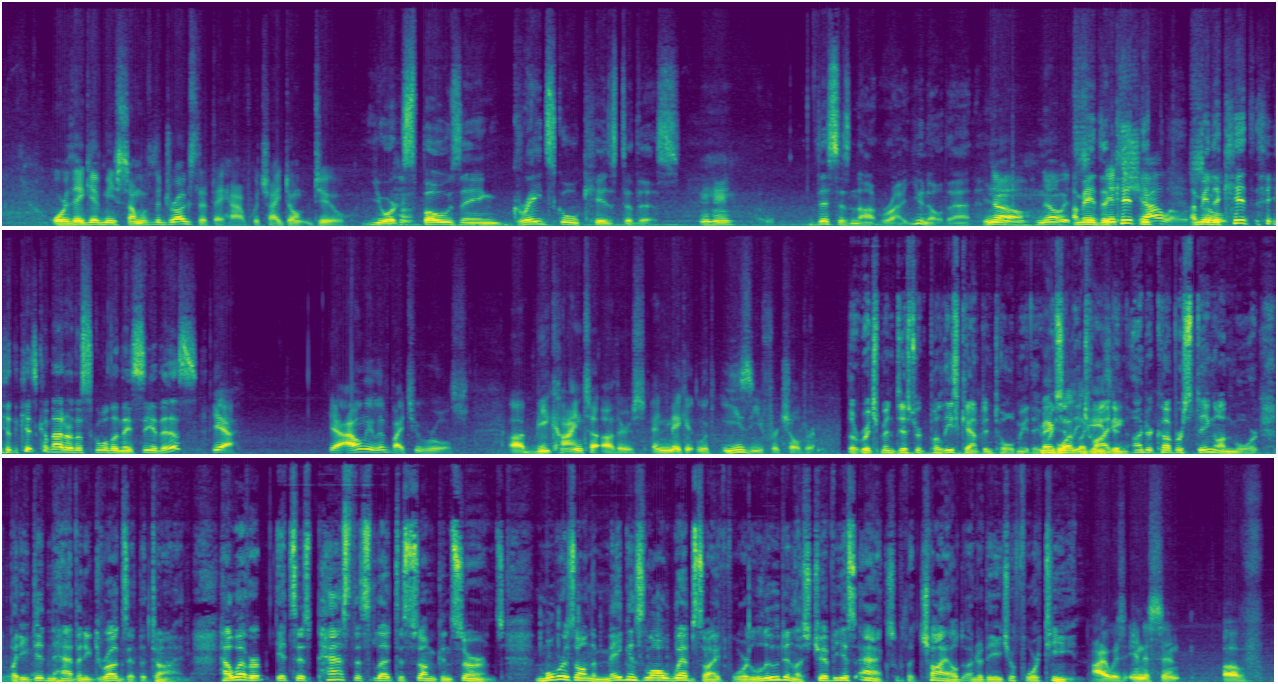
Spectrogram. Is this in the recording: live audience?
no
